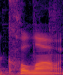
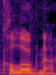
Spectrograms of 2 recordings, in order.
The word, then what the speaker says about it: cologne: ends with uh it it's spelled c o l o g n e so you don't really say the g it's not cologna right it's cologne and it's something that you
